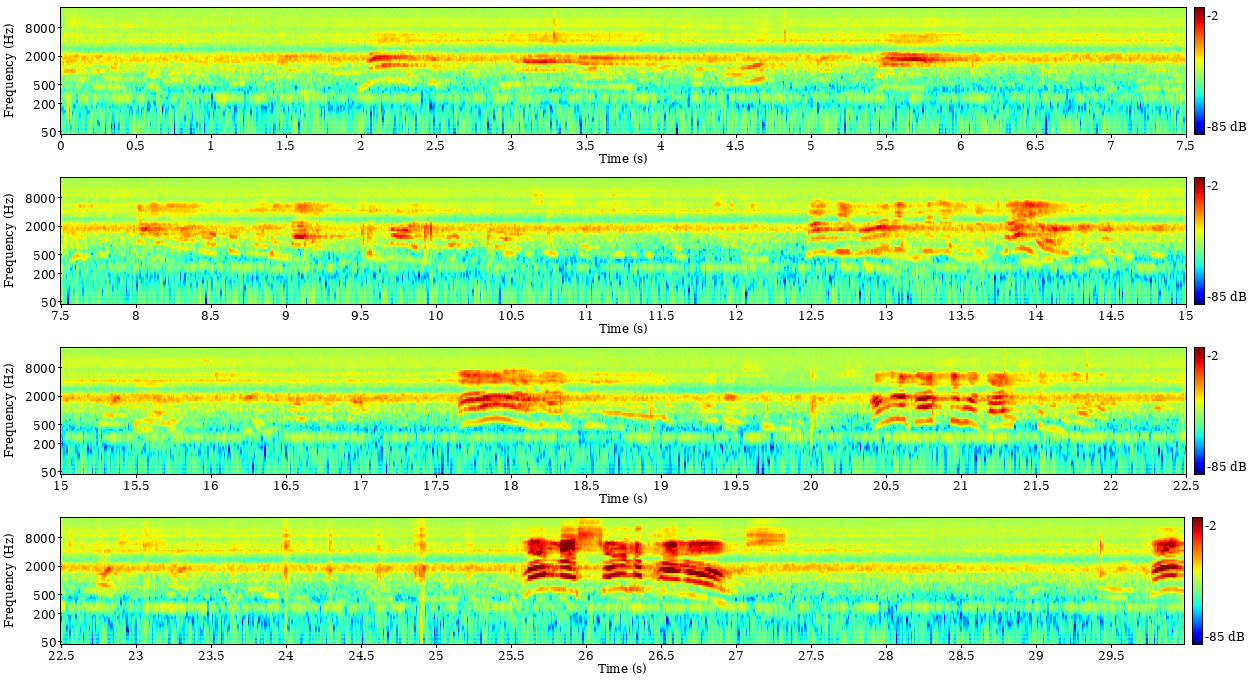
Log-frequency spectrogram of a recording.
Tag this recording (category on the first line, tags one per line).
Soundscapes > Nature
field-recording
soundscape
raspberry-pi
natural-soundscape
Dendrophone
phenological-recording
modified-soundscape
nature
alice-holt-forest
artistic-intervention
sound-installation
data-to-sound
weather-data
